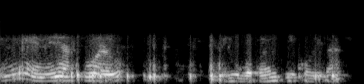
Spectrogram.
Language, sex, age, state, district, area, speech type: Assamese, female, 30-45, Assam, Tinsukia, urban, conversation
